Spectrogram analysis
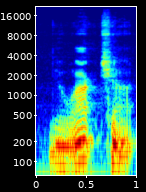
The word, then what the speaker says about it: Nouakchott: And the capital is Nouakchott.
